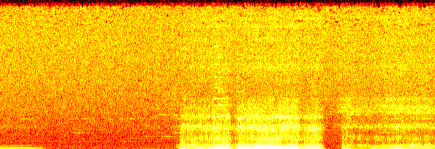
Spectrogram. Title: snoring!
